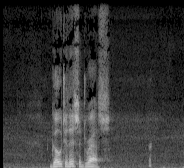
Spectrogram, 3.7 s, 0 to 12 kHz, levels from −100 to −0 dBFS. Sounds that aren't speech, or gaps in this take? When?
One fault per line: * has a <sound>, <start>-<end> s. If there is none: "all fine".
* has a laugh, 2.9-3.1 s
